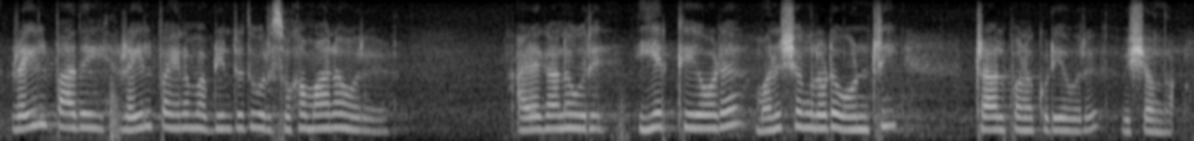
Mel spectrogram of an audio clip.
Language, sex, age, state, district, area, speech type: Tamil, female, 18-30, Tamil Nadu, Thanjavur, rural, spontaneous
